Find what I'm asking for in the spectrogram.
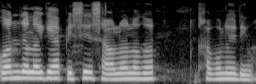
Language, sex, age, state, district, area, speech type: Assamese, female, 45-60, Assam, Dhemaji, rural, spontaneous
